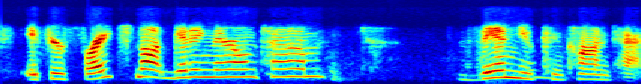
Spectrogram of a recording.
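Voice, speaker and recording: The speaker is a woman. Her accent is a Southern US accent. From North Carolina. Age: 60s. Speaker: owner-operator truck driver. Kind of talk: panel discussion. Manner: animated.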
